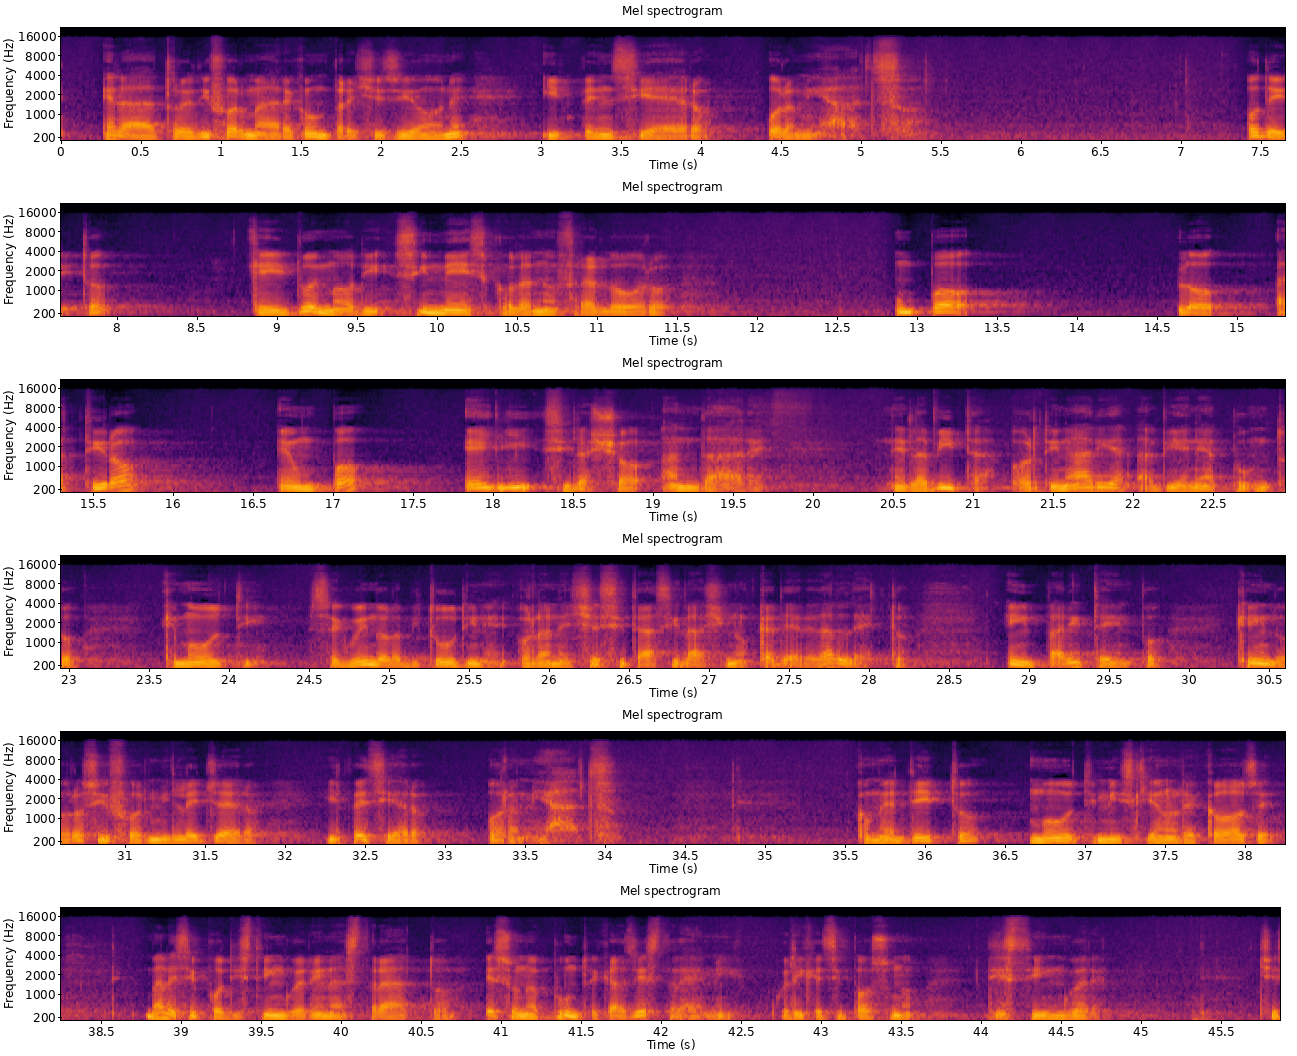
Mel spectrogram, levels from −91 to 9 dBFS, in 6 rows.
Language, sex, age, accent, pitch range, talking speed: Italian, male, 50-69, native, 85-115 Hz, 120 wpm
